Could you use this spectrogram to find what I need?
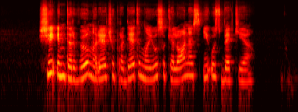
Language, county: Lithuanian, Utena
